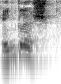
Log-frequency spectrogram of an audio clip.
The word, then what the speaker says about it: English: English, by the way, has 1 letter I, but has 2 short I sounds.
